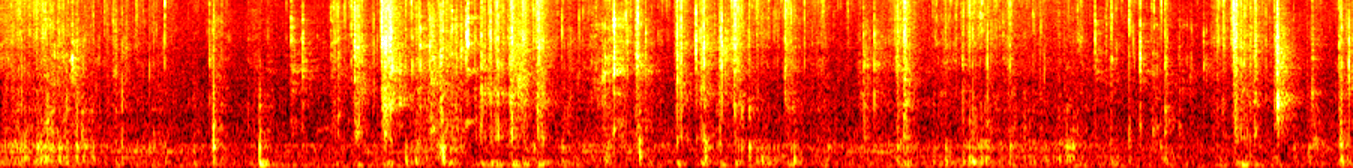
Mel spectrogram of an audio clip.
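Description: A fist-sized, round, multicolored ball of pressed soap flakes is held in the hand and scraped and cut with a metal knife blade. A dense run of dry, crumbly crunches and bright crackling scrapes continues throughout, with short, sharp bursts over a low rustle.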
